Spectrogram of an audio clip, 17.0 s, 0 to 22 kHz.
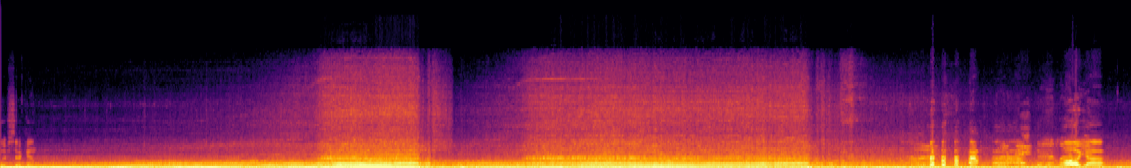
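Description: A turbocharged Nissan R32 GT-R engine, heard from inside the car, pulls hard through the gears with rising revs. Shift pauses break the climb, and faint turbo whistle and flutter follow near the end.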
